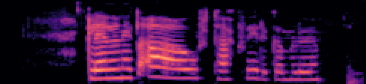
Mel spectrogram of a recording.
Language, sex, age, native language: Icelandic, female, 12, Icelandic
